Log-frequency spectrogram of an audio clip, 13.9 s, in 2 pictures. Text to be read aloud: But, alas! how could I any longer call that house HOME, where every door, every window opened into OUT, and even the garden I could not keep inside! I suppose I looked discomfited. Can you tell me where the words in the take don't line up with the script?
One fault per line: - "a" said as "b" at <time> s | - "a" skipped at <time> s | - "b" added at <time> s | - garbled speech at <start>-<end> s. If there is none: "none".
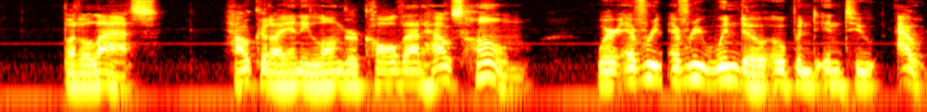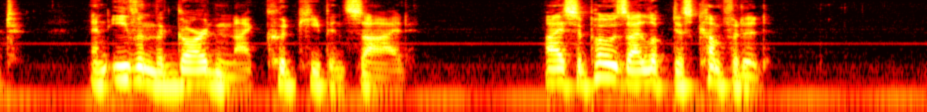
- "door" skipped at 5.0 s
- "not" skipped at 9.2 s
